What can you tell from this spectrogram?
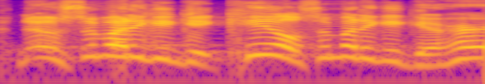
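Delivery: high, loud worried cry of a rule follower; mock panic over safety; alarmed warning. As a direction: sound the alarm, somebody could get hurt. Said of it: "getting all red-faced with my kids".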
